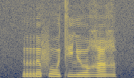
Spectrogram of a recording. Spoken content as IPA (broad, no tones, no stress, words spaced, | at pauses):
rəfoːtʲelʲoː ʁaʁ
